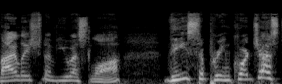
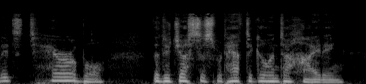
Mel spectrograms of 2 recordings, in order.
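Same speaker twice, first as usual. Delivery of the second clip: sarcastic put-on sadness, lower and quieter; 6 semitones lower, 6 dB quieter than usual. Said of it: "hear the sadness in her voice".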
